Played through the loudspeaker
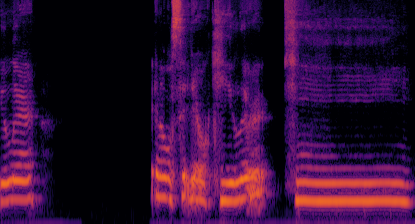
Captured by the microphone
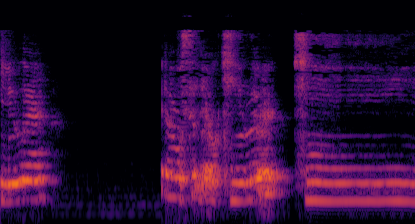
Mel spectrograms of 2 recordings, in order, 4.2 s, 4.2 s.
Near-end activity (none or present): none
